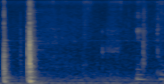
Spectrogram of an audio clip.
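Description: Two sharp knocks about a third of a second apart, the second louder and heavier, followed by a brief faint vocal sound near the end.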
